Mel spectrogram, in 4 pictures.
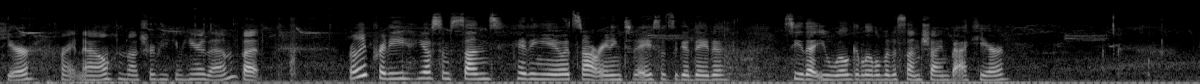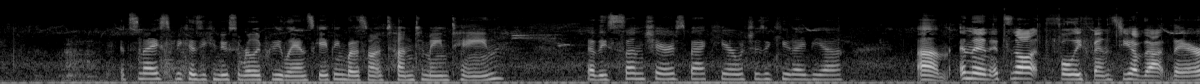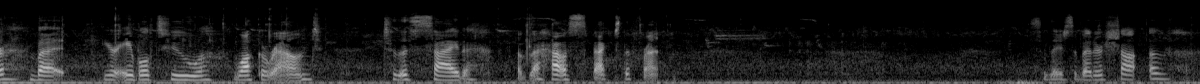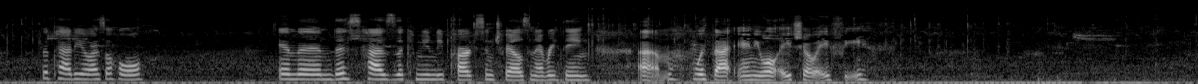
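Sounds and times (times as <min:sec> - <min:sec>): birds chirping faintly: 0:00.0 - 0:47.9
steady low rumble: 0:00.0 - 0:47.9.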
